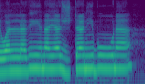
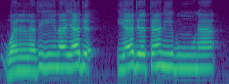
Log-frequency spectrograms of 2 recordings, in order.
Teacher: it has the vowel sukoon, so you must shake the letter Jim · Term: shaking the letter Jim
